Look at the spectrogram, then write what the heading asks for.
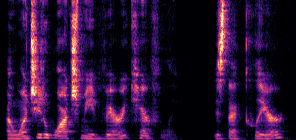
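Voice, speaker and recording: Lady doing a calm royal mare teacher, lowish voice, soft measured, cartoony. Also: breathy edge. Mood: calm, instructing. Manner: gentle, measured instruction. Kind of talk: cartoon fan fiction character reading.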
